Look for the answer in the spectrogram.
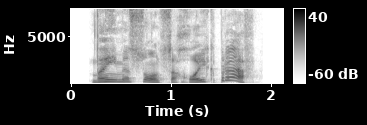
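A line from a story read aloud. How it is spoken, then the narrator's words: Exclamation. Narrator (Russian): воскликнул Джурал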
